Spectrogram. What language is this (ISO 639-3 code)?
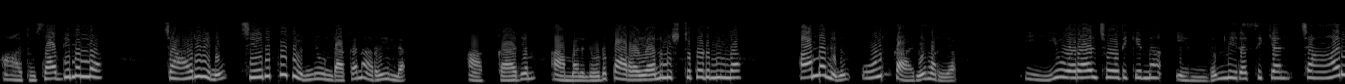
mal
